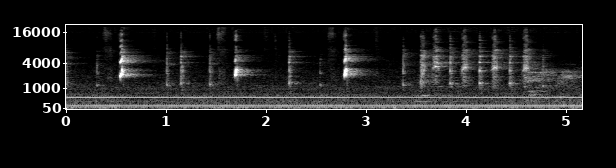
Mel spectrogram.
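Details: Beatboxing cockatiel gives three loud chirps about a second apart with faint clicks between, then breaks into quicker, softer chattering notes toward the end. A low hum runs throughout.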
